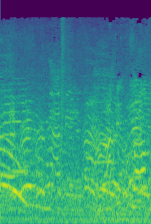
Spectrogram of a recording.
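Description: Chatter of a crowd of people in open stands: many voices overlapping, some calling out.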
